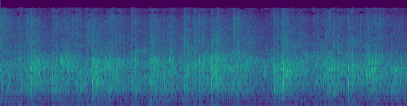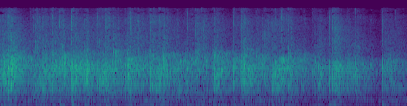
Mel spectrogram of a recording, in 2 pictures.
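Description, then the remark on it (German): An audience claps for students, steadily for several seconds, a dense, even wash of many hands with no voices standing out, holding at a fairly constant level before easing slightly at the end. “Lass uns mal unsere Schüler mal einen riesen Applaus geben.”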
